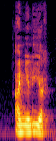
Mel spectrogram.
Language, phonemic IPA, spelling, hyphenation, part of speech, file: Dutch, /ˌɑn.jəˈliːr/, anjelier, an‧je‧lier, noun, Nl-anjelier.ogg
- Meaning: carnation (plant of genus Dianthus)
